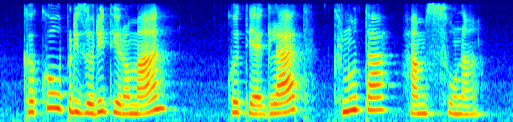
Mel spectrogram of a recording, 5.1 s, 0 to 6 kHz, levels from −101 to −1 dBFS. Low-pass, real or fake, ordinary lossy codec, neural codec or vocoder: 5.4 kHz; real; none; none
